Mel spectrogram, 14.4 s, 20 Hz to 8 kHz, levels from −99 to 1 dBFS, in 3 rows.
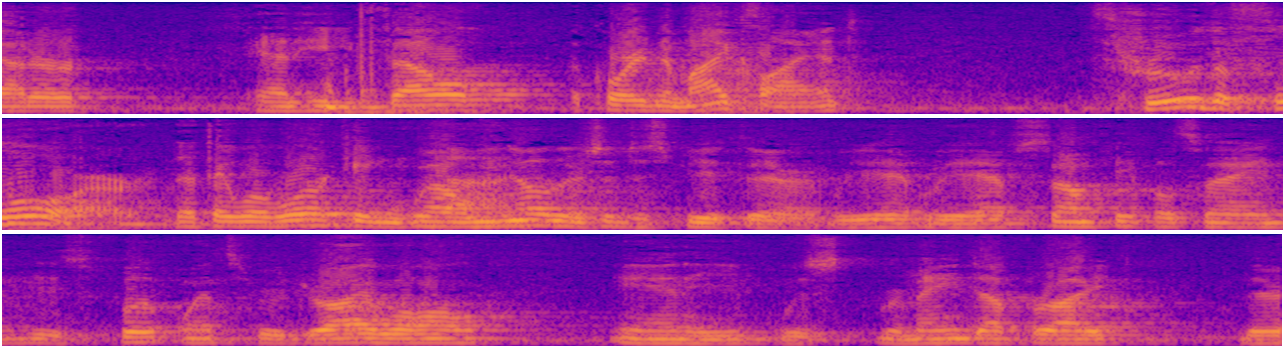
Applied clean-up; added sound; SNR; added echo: none; none; none; none.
